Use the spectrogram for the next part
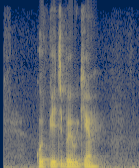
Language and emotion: Russian, neutral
